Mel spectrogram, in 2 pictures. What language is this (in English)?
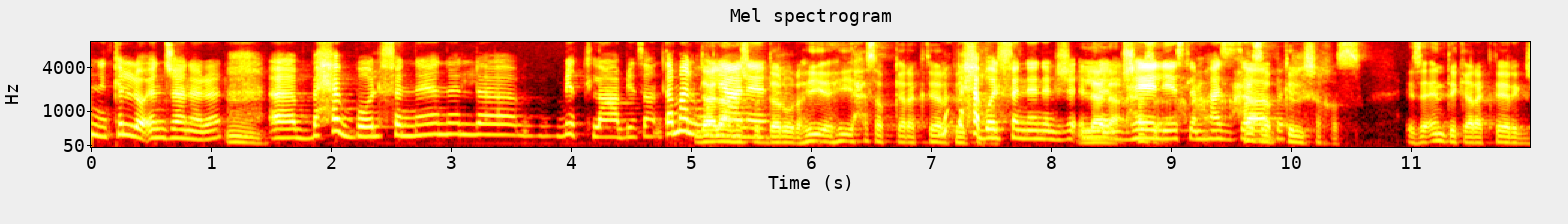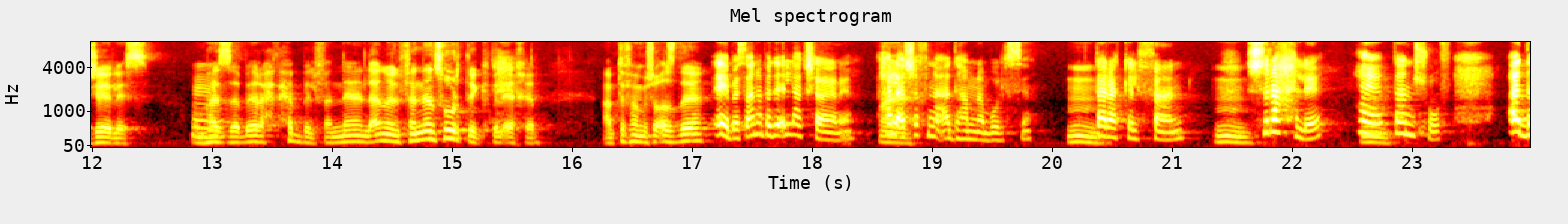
Arabic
